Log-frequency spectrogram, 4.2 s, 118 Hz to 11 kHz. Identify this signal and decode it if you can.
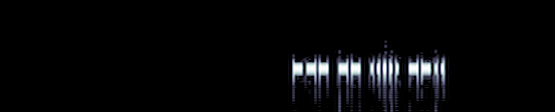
Morse code, heard as a keyed tone, about 52 wpm, 700 Hz. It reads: OM5Z
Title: DXCC-100 Call Signs - 4 Characters - 50wpm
